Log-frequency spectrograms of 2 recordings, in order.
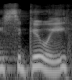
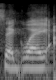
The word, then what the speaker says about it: Segway: I often mispronounce something deliberately, i.e. Segui, thanks to all the people that DM'd me this week and wondered if I was meaning Segway. Yes, I know that that's how you pronounce Segway. I just pronounce it in the literal way that it is spelt."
